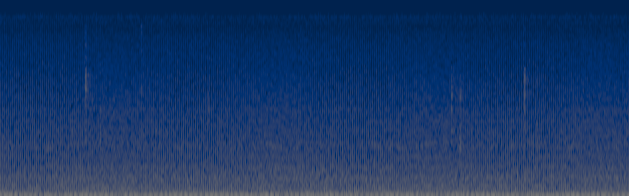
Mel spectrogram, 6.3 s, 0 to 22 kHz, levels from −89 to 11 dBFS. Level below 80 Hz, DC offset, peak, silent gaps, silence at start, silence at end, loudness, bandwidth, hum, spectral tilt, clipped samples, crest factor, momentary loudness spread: -50 dBFS; under 0.1%; -32 dBFS; none; 0 s; 0 s; -52 LUFS; 16.5 kHz; none; -5 dB/octave; under 0.1%; 16 dB; 1 LU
